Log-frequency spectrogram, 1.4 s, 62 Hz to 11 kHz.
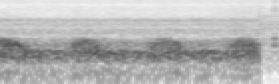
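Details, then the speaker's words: Fetal heartbeat at 16 weeks of pregnancy on an at-home fetal Doppler; rapid, regular whooshing pulses at about 150 beats a minute, within normal range. "but yeah I've been really really enjoying this and just being able to hear the baby's heartbeat is just a such an amazing sound"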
